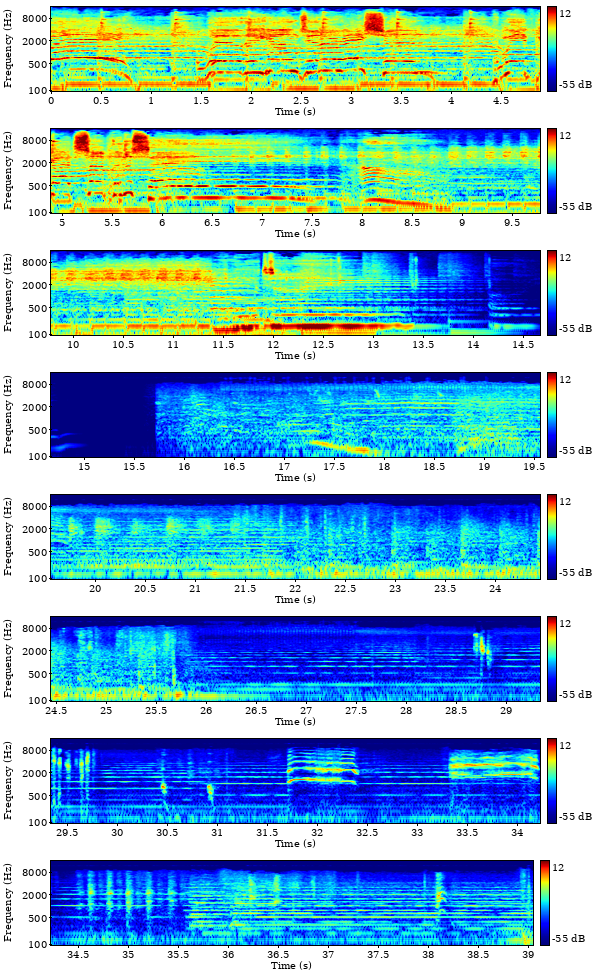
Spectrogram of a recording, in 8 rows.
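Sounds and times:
background music with sustained tones: 0.0s - 14.0s, 17.8s - 39.0s
zoo animal calls: 15.8s - 22.1s, 31.7s - 32.5s, 33.3s - 37.1s.

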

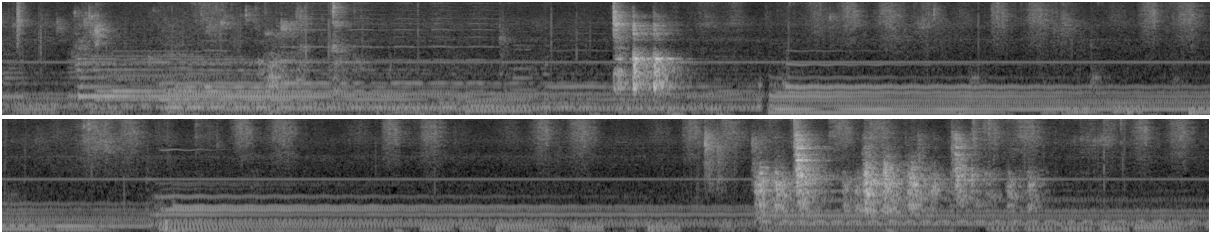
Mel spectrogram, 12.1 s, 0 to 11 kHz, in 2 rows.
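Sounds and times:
background music sustained chords: 0.0s - 12.0s.

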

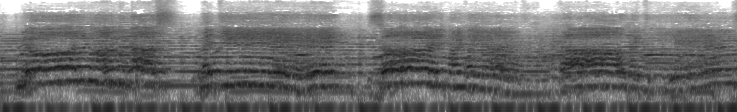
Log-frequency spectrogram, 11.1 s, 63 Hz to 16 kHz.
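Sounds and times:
harmonium chords: 0.0s - 11.0s
man singing: 0.2s - 11.0s.

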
